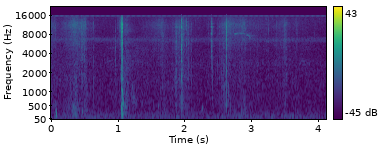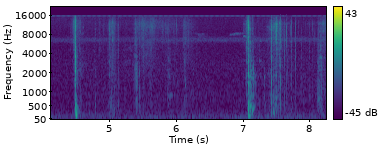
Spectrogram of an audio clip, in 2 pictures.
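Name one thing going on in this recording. A post hole digger thuds into the ground.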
